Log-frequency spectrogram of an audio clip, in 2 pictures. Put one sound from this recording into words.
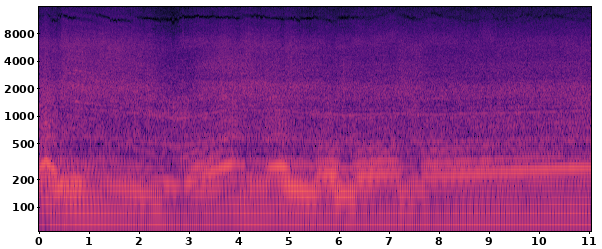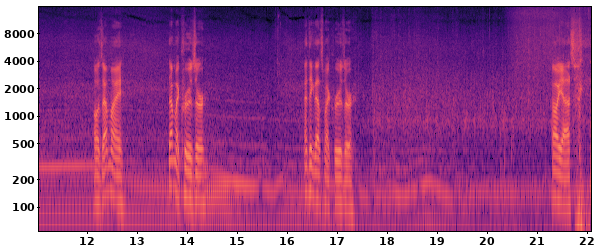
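A car engine hums and revs as a car drives along.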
